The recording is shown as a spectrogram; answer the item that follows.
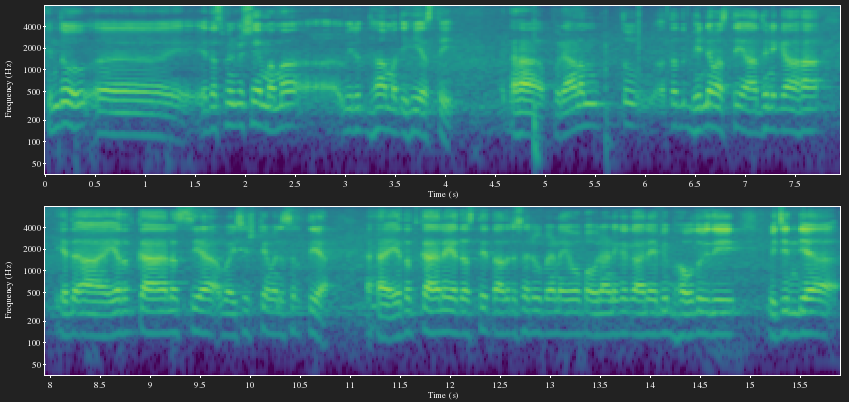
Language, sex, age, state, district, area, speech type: Sanskrit, male, 45-60, Kerala, Kottayam, rural, spontaneous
